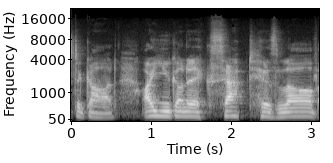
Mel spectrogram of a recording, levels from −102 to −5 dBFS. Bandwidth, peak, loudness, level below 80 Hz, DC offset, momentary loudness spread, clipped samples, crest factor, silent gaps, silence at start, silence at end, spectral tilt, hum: 16 kHz; -4 dBFS; -25 LUFS; -84 dBFS; under 0.1%; 6 LU; under 0.1%; 22 dB; none; 0 s; 0 s; -3.5 dB/octave; none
